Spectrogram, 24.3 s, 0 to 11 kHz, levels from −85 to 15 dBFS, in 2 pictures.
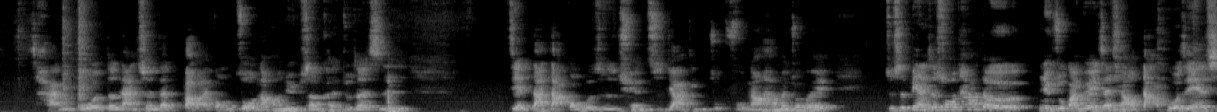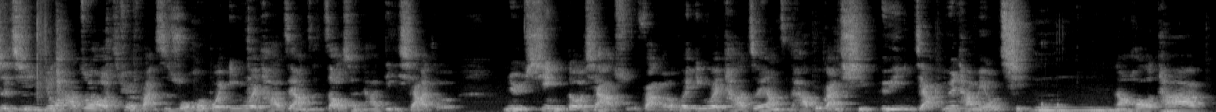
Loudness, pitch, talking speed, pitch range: -24 LUFS, 195 Hz, 280 characters per minute, 165-265 Hz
